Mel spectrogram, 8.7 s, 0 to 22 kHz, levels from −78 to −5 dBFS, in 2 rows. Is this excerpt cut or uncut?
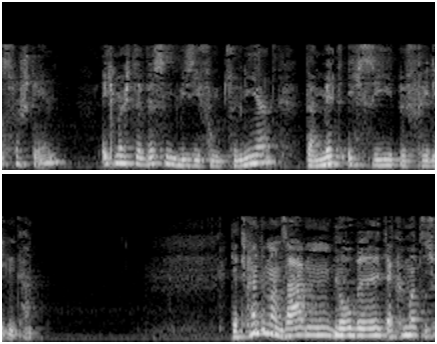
cut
